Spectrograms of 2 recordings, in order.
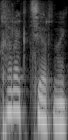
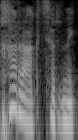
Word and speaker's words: характерный: Вот должна тоже опять здесь остановиться, потому что в Москве говорят характерный класс. А в Ленинграде, в Питере... говорят, характерный класс. И договориться практически невозможно. Поэтому я сейчас, поскольку уже стала жить в Москве, невольно произнесла так, как произносят в Москве.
